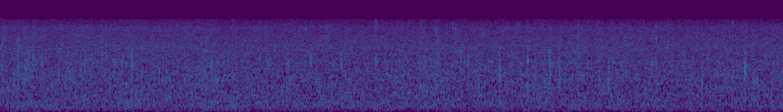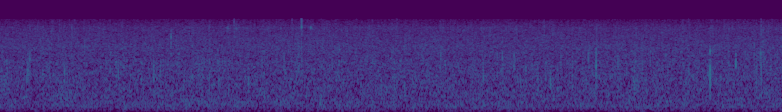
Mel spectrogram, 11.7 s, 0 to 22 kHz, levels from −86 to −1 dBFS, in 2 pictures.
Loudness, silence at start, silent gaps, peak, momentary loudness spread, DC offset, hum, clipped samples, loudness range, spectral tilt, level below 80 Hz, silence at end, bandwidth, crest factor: -52 LUFS; 0 s; none; -30 dBFS; 1 LU; under 0.1%; none; under 0.1%; 0 LU; -0.5 dB/octave; -82 dBFS; 0 s; 12 kHz; 24 dB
